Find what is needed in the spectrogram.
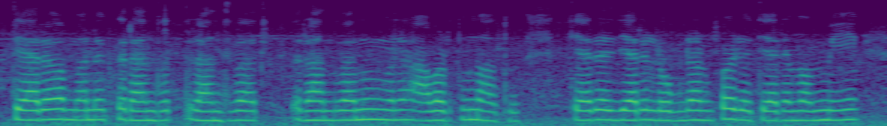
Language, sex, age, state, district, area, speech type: Gujarati, female, 18-30, Gujarat, Narmada, urban, spontaneous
